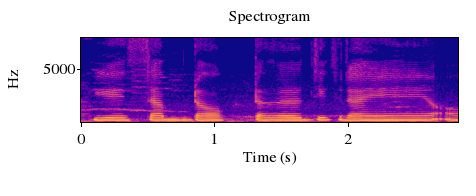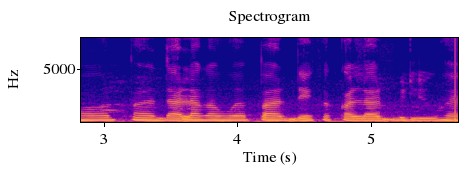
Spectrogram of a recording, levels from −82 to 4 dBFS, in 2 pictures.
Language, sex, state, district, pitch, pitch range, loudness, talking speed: Hindi, female, Bihar, West Champaran, 200 Hz, 195-205 Hz, -12 LUFS, 170 wpm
